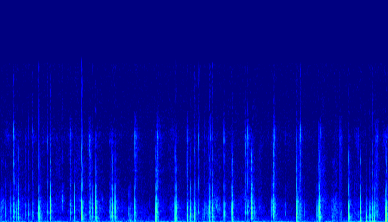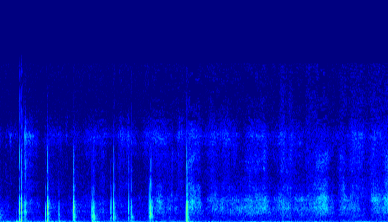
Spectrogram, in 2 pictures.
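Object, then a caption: Empty plastic phone case. Fingernails tap and scratch the back of an empty black plastic phone case held at an angle. A quick run of sharp, bright clicks fills the first six seconds, then gives way to a softer, steady scratching hiss until the end.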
